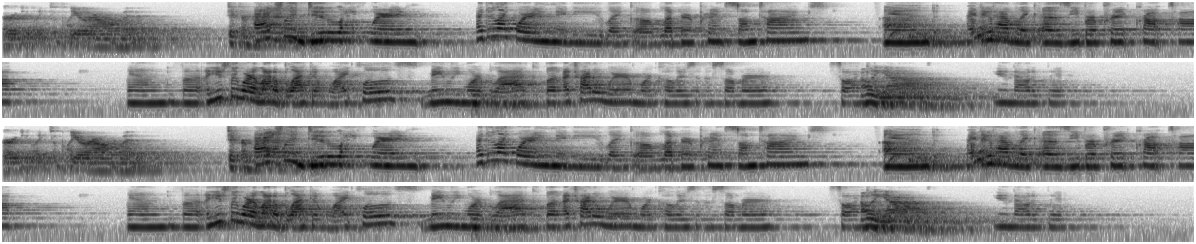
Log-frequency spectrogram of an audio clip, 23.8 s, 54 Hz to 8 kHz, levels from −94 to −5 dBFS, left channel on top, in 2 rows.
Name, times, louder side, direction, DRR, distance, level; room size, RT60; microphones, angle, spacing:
voice 1, 0.0-1.5 2.2-2.9 8.8-9.3 9.6-10.0 16.6-16.9 20.5-21.2, right 2 dB, 40° right, 3 dB, 2.2 m, -22 dB
voice 2, 2.5-4.2 4.7-8.2 8.8-9.4 9.6-12.0 13.2-15.8 16.1-19.6 20.3-21.1 21.8-22.5, equal, 5° left, 6 dB, 0.7 m, -20 dB
25.0 x 19.5 x 2.5 m, 2.2 s
head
